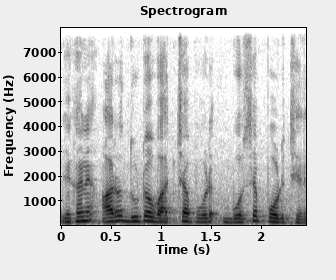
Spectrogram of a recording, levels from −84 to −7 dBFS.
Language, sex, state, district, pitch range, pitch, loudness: Bengali, male, West Bengal, Jhargram, 140-175 Hz, 150 Hz, -17 LUFS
